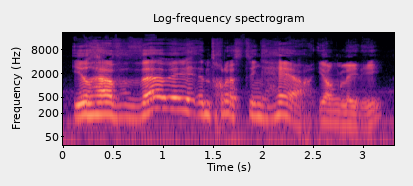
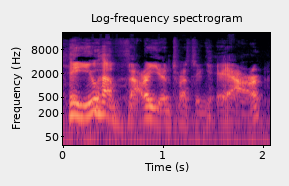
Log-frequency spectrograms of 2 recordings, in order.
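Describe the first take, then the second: First: Slow, louder, overly polite; be politely taken aback; a hint of a polite hairdresser. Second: Loud, rude, sneering; mean version. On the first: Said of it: "the hairdresser said politely". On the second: Shown as a demonstration. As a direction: say it rudely to her face. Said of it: "mean to say it like that".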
